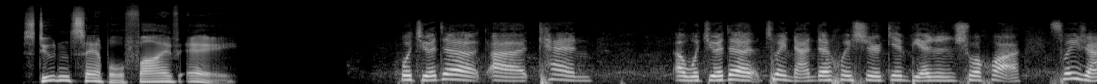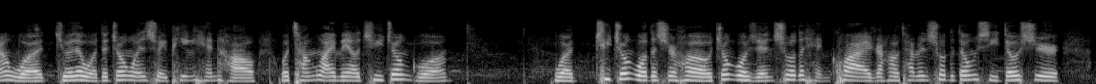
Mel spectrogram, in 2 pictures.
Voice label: chinese conversation

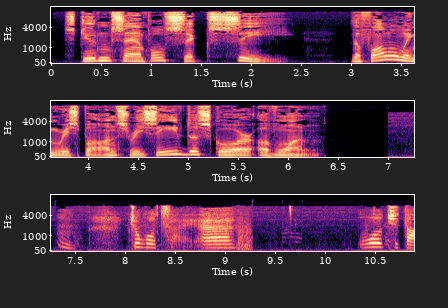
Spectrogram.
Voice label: chinese convo; Conversation 6 Sample C (Score of 1)

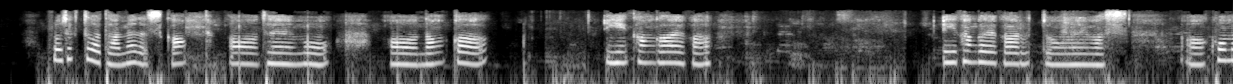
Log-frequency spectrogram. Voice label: Japanese Return Telephone Call; Return Telephone Call 3 Sample B Score 3

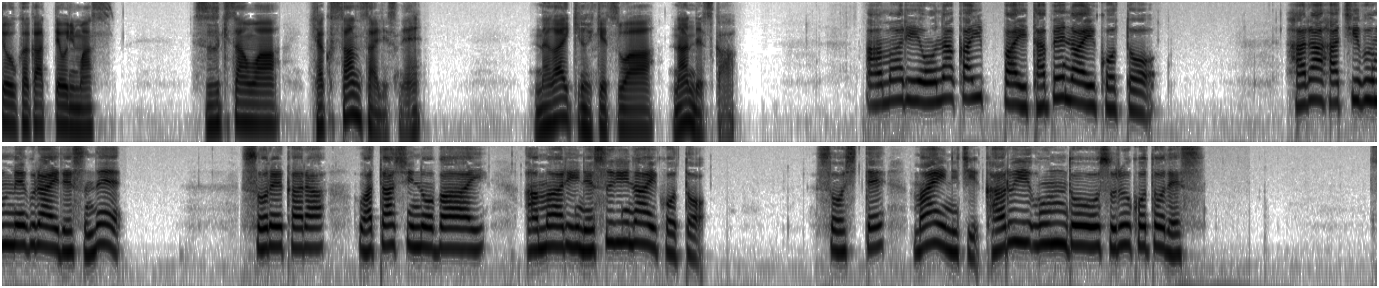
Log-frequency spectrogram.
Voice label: Radio Broadcast

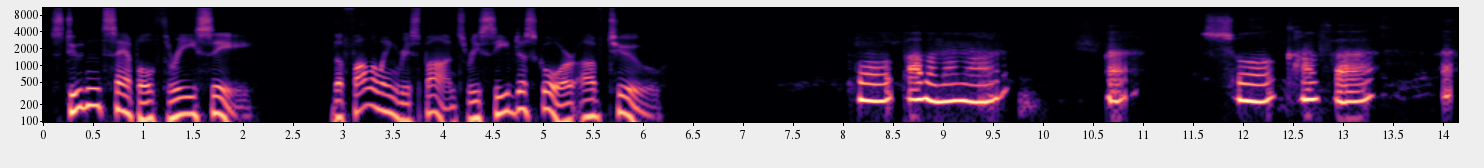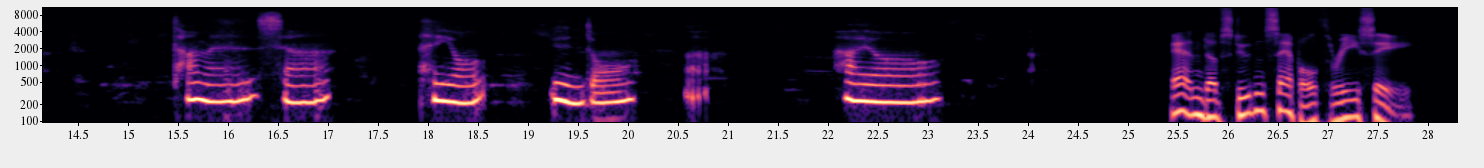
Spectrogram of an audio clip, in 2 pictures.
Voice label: chinese conversation

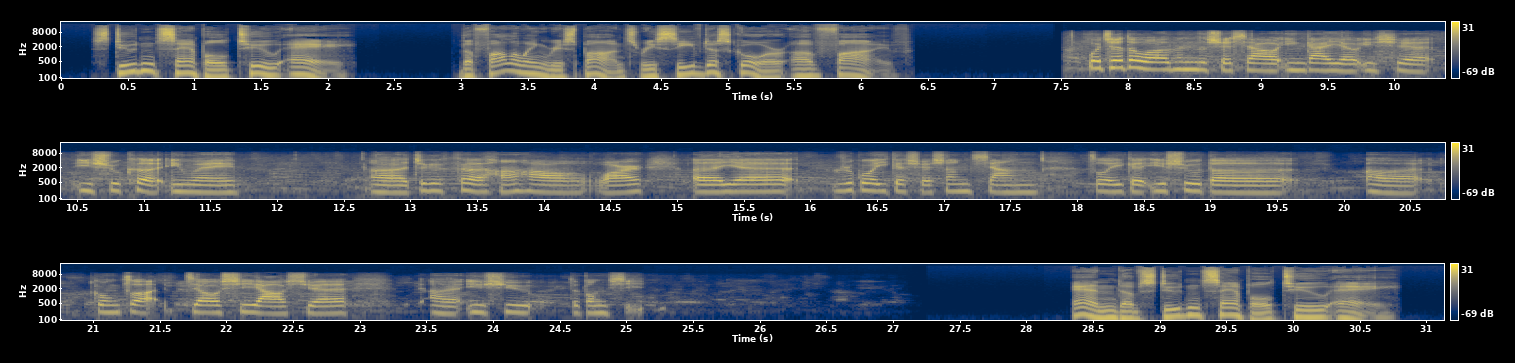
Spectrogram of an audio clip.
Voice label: chinese conversation; Conversation 2 Sample A

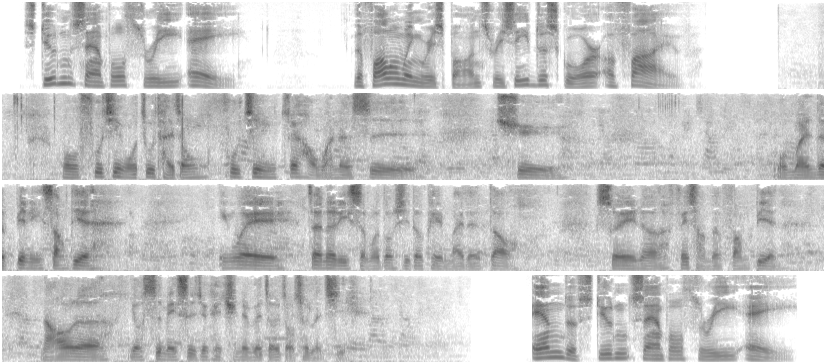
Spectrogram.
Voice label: Chinese convo

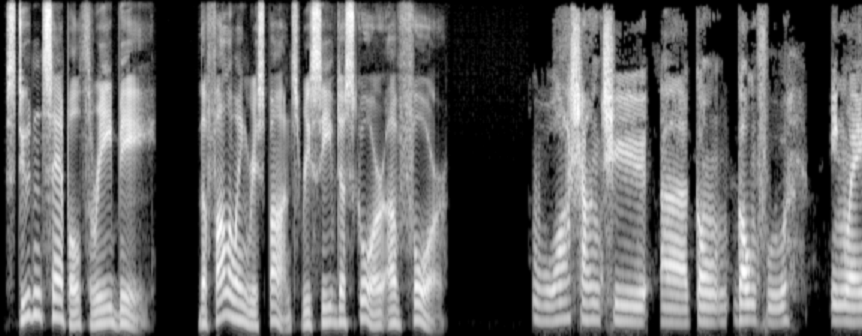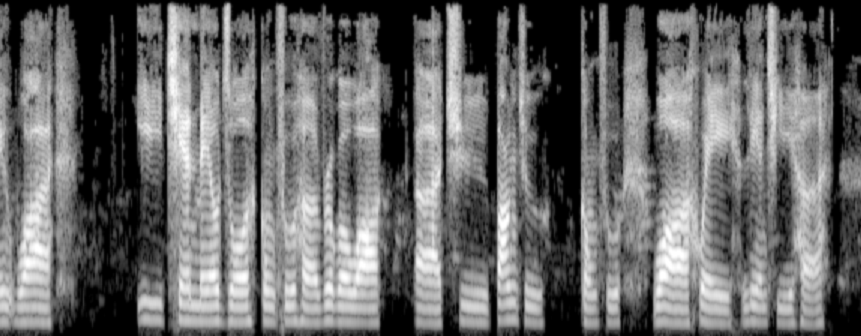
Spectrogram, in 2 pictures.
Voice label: chinese conversation

